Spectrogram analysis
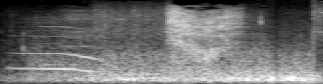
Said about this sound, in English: The Chamberlain is a Skeksis, and he's another iconic character, almost exclusively due to his supremely annoying whimper.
